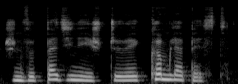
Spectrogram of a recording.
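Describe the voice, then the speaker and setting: A woman's voice: mid-range voice, fairly even intonation, normal speed, mellow, lightly acted. A woman voicing a sulky, stubborn young boy who talks back defiantly.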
